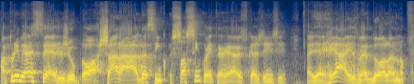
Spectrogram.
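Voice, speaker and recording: A man talks at a medium pitch and a moderate pace, his loudness very even but his pitch swinging very widely. Noticeable background noise runs underneath. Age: 60s. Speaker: video rental shop owner. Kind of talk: casual interview chat. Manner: halting, with false starts.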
